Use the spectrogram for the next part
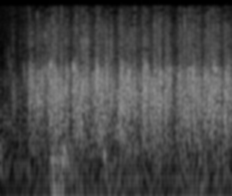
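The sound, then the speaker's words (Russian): A studio audience bursts into steady applause for a contestant who named the hero as Sherlock Holmes, many hands clapping in a dense, sustained wash of sound that swells quickly and holds at an even, loud level throughout. “Это ваши законные аплодисменты.”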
